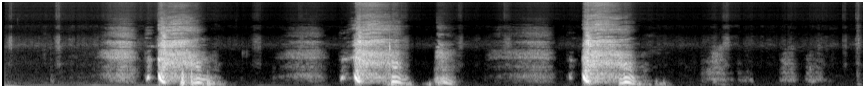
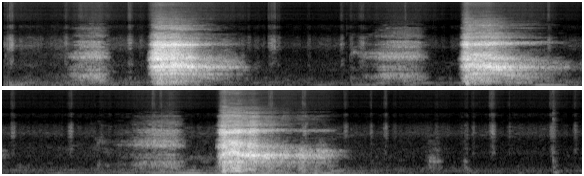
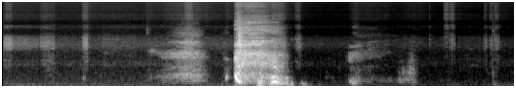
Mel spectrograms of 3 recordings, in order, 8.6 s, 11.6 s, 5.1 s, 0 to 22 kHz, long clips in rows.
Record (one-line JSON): {"three_cough_length": "8.6 s", "three_cough_amplitude": 32768, "three_cough_signal_mean_std_ratio": 0.31, "exhalation_length": "11.6 s", "exhalation_amplitude": 32768, "exhalation_signal_mean_std_ratio": 0.32, "cough_length": "5.1 s", "cough_amplitude": 32768, "cough_signal_mean_std_ratio": 0.23, "survey_phase": "beta (2021-08-13 to 2022-03-07)", "age": "45-64", "gender": "Male", "wearing_mask": "No", "symptom_none": true, "smoker_status": "Ex-smoker", "respiratory_condition_asthma": false, "respiratory_condition_other": false, "recruitment_source": "REACT", "submission_delay": "3 days", "covid_test_result": "Negative", "covid_test_method": "RT-qPCR"}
